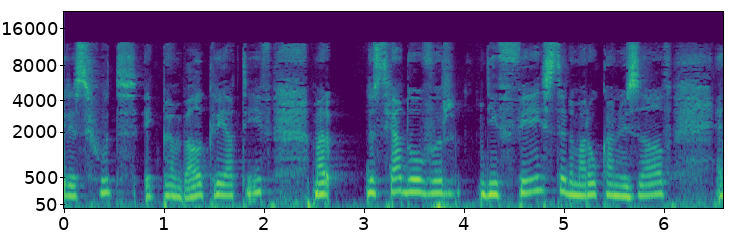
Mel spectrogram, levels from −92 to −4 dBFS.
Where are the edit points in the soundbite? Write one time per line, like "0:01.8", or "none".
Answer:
0:05.1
